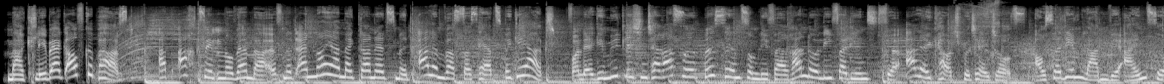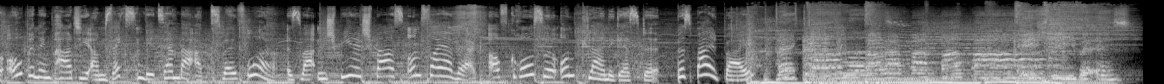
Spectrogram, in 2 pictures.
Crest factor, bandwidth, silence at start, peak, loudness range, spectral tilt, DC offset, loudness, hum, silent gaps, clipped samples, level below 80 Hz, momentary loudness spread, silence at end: 10 dB; over 20 kHz; 0.1 s; 0 dBFS; 1 LU; -4.5 dB/octave; under 0.1%; -9 LUFS; none; none; under 0.1%; -20 dBFS; 2 LU; 0.3 s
